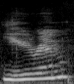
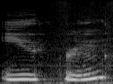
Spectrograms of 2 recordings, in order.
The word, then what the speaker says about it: Yirun: Because when you look at it, you'd think it's like Yirin. – Mm-hmm. – But it's Yirun.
